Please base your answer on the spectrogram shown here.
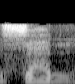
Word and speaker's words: Jean: ya mocone agak hati-hati tulisannya Jean cuma Bacanya apa kayak zan zan ya Zan bukan zong ya zong jadi semacam zan zan BRI A jadi Zang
